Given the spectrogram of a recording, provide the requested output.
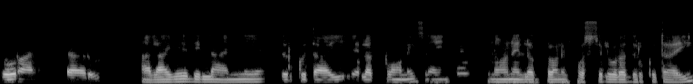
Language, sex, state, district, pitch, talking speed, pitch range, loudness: Telugu, male, Telangana, Karimnagar, 115 Hz, 105 wpm, 115-120 Hz, -29 LUFS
